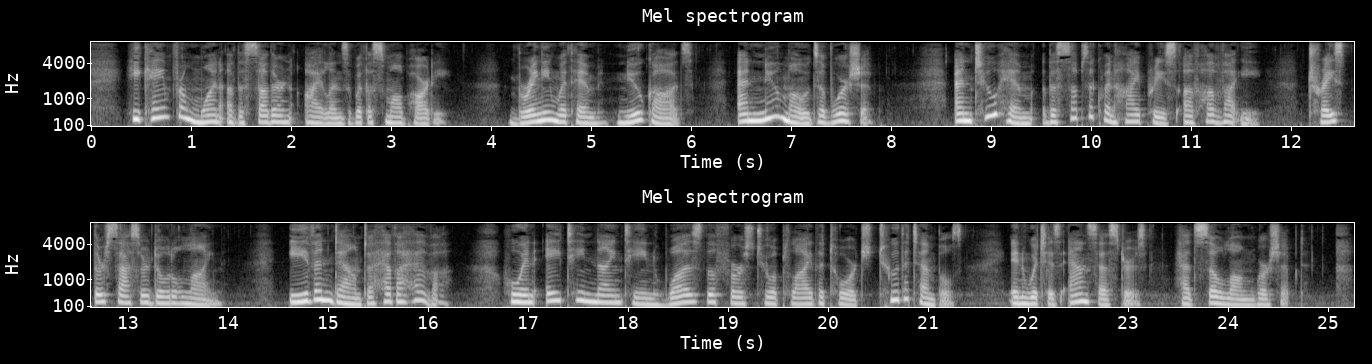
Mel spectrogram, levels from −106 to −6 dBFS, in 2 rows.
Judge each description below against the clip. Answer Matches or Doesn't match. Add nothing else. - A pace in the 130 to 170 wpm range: Matches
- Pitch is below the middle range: Doesn't match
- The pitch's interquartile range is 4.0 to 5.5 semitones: Matches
